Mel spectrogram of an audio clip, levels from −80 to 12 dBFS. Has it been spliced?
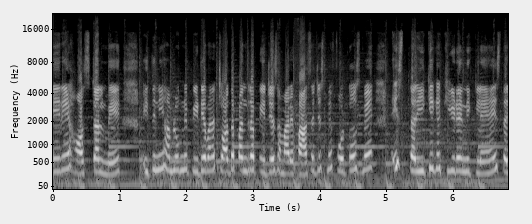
no; 0 cuts

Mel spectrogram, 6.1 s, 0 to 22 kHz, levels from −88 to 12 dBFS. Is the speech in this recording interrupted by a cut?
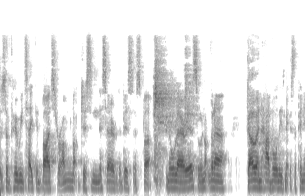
no; 0 cuts

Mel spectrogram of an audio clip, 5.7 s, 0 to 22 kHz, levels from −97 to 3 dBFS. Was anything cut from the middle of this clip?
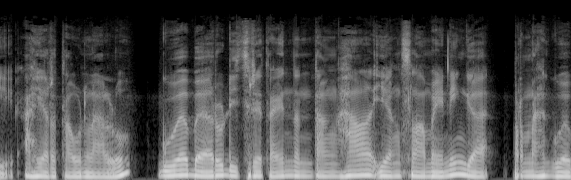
yes; 1 cut; at 1.4 s

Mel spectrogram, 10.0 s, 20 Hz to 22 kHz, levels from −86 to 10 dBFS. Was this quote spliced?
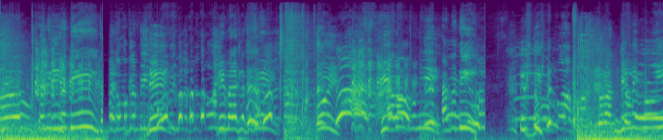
yes; 2 cuts; at 1.6 s, 7.3 s

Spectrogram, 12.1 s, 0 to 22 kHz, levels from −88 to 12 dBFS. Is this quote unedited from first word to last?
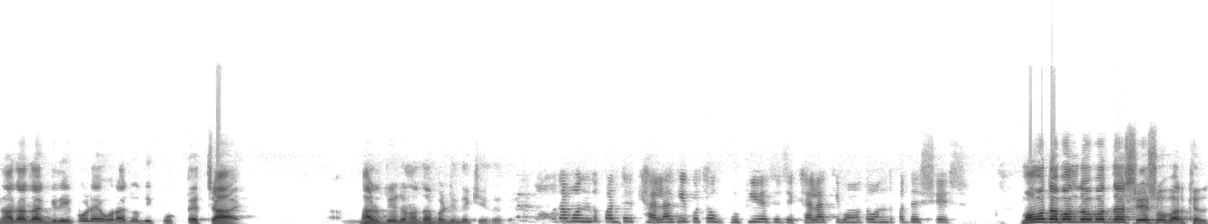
yes; 0 cuts

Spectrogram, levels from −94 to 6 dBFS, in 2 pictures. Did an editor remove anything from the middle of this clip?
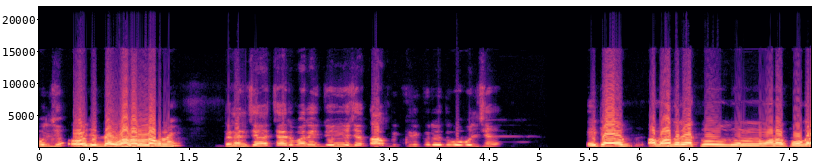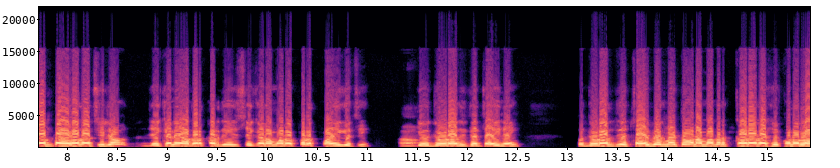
yes; 1 cut; at 2.0 s

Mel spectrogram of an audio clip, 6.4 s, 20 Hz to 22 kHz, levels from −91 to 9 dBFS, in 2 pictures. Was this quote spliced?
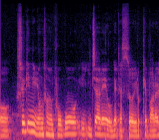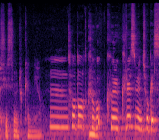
no; 0 cuts

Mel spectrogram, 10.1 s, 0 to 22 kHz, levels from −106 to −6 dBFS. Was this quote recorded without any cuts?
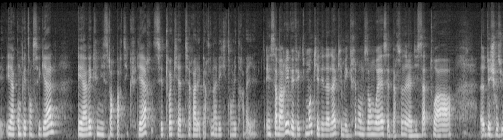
no; 1 cut; at 5.1 s

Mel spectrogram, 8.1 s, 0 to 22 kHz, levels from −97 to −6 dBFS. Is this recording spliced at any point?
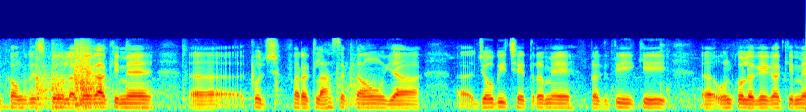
no; 0 cuts

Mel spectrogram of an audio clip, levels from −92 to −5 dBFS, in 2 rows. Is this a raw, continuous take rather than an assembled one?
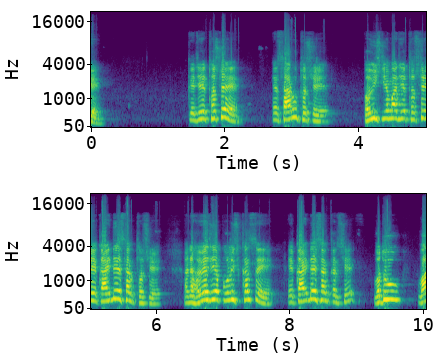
yes; 0 cuts

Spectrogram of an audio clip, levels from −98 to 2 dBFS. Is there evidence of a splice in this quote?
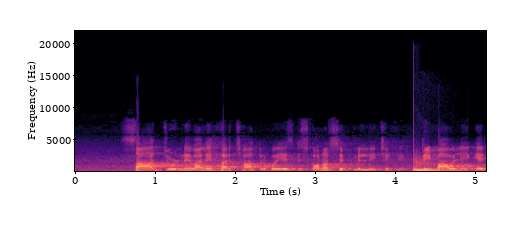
yes; 1 cut; at 4.1 s

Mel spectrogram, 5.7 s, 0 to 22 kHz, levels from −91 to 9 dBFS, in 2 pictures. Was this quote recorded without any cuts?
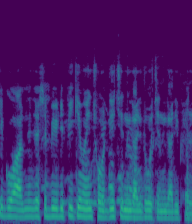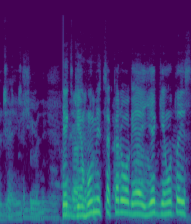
no; 1 cut; at 3.8 s

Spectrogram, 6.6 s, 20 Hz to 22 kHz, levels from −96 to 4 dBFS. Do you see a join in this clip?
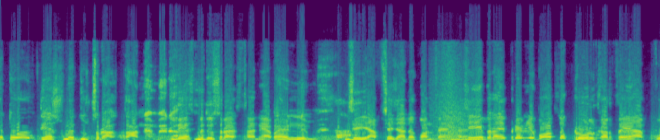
yes; 1 cut; at 4.6 s

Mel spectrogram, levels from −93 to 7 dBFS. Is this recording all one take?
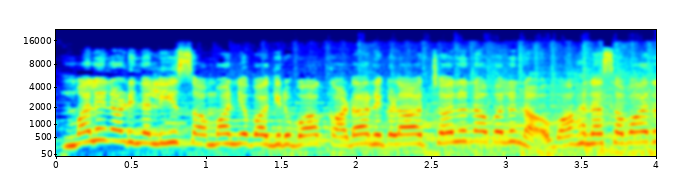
yes; 0 cuts

